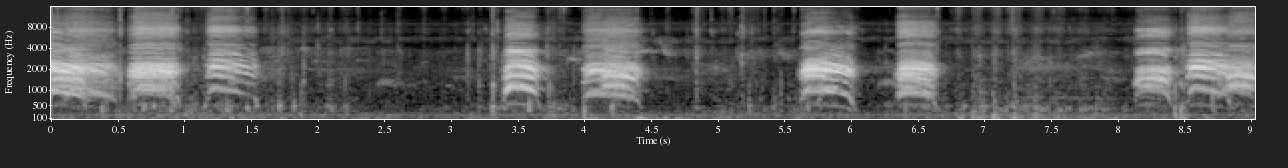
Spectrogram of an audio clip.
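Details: Loud, raspy crow caws during a squabble over food, in paired or single bursts separated by pauses of a second or two.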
